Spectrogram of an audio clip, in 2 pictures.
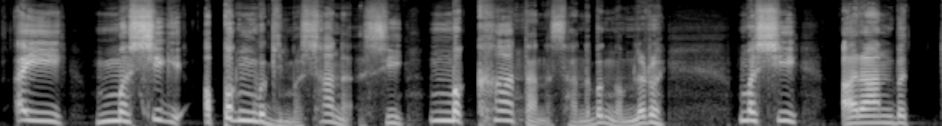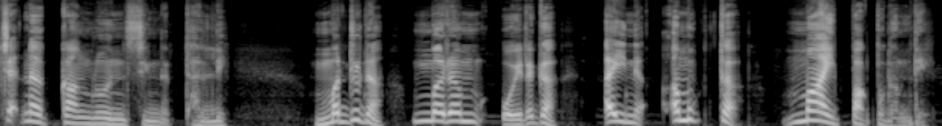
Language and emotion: Manipuri, angry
